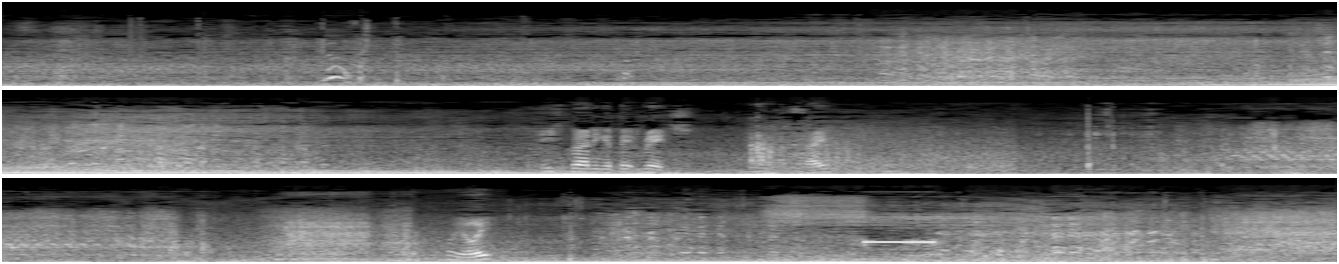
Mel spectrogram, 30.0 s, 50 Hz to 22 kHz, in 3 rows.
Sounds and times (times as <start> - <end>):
Car: 0.0 - 30.0
Speech: 14.0 - 15.2, 15.9 - 16.3, 23.4 - 23.8
Engine starting: 19.0 - 23.2.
